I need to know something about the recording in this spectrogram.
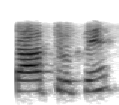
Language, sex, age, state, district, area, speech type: Urdu, female, 18-30, Bihar, Khagaria, rural, conversation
